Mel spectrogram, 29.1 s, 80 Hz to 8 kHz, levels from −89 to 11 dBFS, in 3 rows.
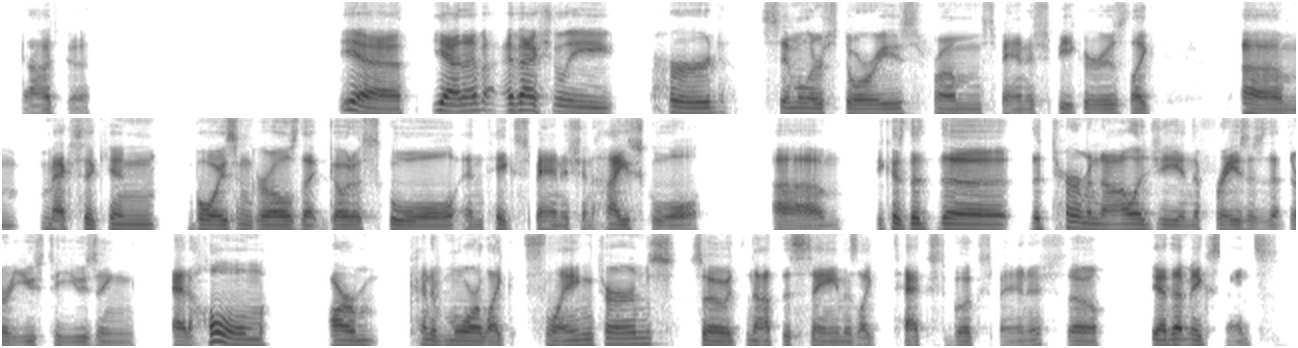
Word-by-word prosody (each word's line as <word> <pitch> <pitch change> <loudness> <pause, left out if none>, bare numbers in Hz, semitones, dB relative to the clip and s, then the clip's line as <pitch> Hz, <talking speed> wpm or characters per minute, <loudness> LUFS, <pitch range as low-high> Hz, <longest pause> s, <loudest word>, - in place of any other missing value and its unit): Gotcha. 110 0 -9 1.9
Yeah. 115 -2 +5 0.2
Yeah, 185 -2 +7
and 170 - +4
I've 190 0 0
I've 185 +1 +2
actually 150 -8 +2 0.3
heard 135 -1 -1 0.2
similar 130 -2 -2
stories 125 +1 -3
from 115 -2 -4
Spanish 115 -1 -7
speakers, 115 0 -6
like, 110 -1 -2 0.7
um, 110 -3 0 0.2
Mexican 120 -1 0 0.3
boys 120 -2 +2
and 120 -2 -6
girls 115 -1 +3
that 115 -1 -2
go 115 0 +2
to 110 -1 -1
school 110 -1 0
and 110 0 -8
take - - -1
Spanish 110 -2 -2
in - - -9
high 125 -3 +5
school. 115 -2 -4 0.5
Um, 110 +1 0 0.3
because 130 +1 0
the 135 -1 +3
the 125 -3 +7 0.2
the 135 - -1
terminology 130 -5 +1
and 110 0 -5
the 110 - -5
phrases 115 -1 0
that 120 -1 -6
they're 115 - -3
used 115 +1 -8
to 115 - -11
using 105 -1 -9 0.3
at 115 -1 +7
home 145 - +3 0.5
are 125 -1 +2 0.3
kind 145 - -4
of 120 -1 -3
more 120 -1 +3
like 105 -2 -3
slang 125 +2 0
terms. 150 +1 -2
So 115 -1 +2
it's 110 +3 -4
not 120 -1 -1
the 120 - -7
same 115 -1 +1
as, 110 - -7
like, 105 0 -5
textbook 115 0 -1
Spanish. 120 +5 -10
So, 115 -1 -1 0.4
yeah, 130 - +7
that 140 +1 +6
makes 130 -2 +2
sense. 60 +3 -14
120 Hz, 135 wpm, -25 LUFS, 115-130 Hz, 1.9 s, Yeah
